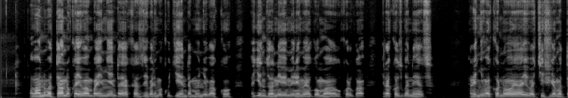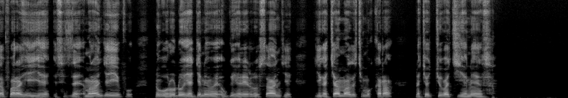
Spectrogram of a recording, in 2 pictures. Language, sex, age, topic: Kinyarwanda, male, 18-24, education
